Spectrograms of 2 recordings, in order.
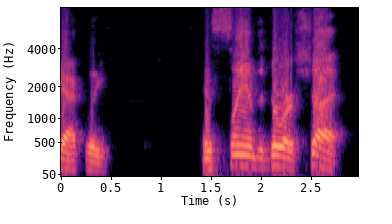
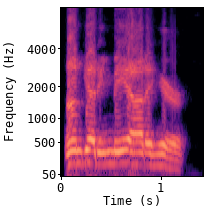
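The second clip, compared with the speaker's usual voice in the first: raised-pitch determined retort; insistent shout; 7 semitones higher, 4 dB louder than usual. Acted. Child at the door answers monster, insistent shout.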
